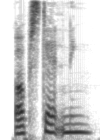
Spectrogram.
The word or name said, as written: opstaldning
